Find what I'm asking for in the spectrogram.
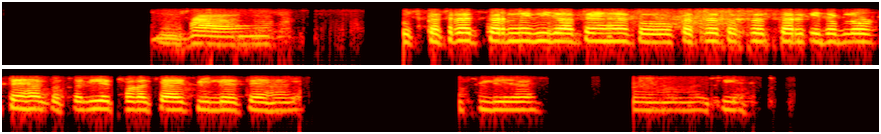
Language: Hindi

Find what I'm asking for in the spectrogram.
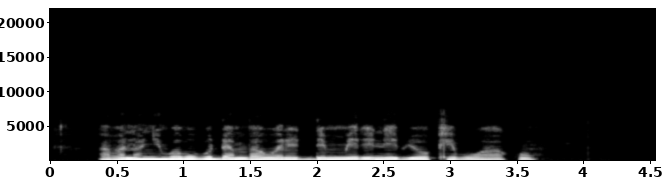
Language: Ganda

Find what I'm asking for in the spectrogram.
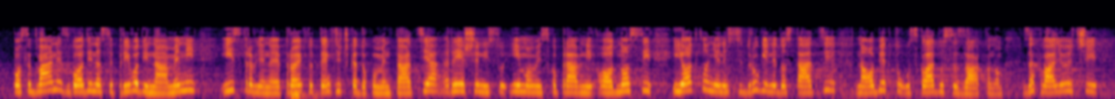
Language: Serbian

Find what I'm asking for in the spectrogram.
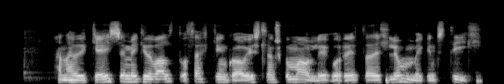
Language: Icelandic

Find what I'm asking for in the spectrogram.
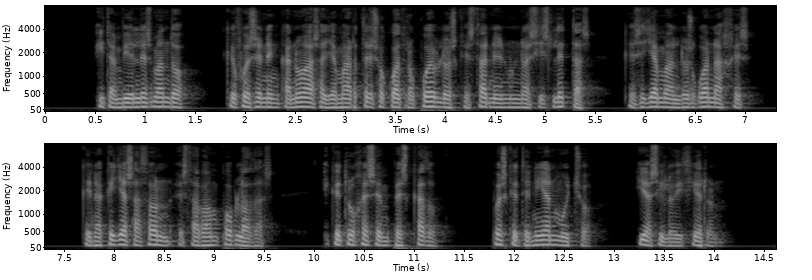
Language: Spanish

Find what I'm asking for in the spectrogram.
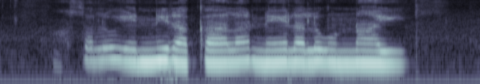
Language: Telugu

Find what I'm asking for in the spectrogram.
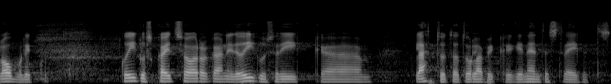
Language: Estonian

